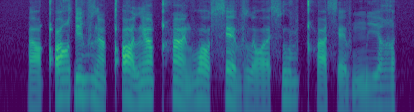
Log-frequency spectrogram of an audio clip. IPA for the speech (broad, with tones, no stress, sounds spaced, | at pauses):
a˩ qʼ u˦ ʁ ɗ i˦ v l ĩ˩ qʼ ɔ˥˩ l ẽ˦ qʰ ẽ˥˩ v ɔ˥˩ s ɛ˥˩ v l ɔ˩ ɐ̯ s u˦ v qʰ ɛ˩ s ɛ˩ v ŋ͡m i˦ ʁ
